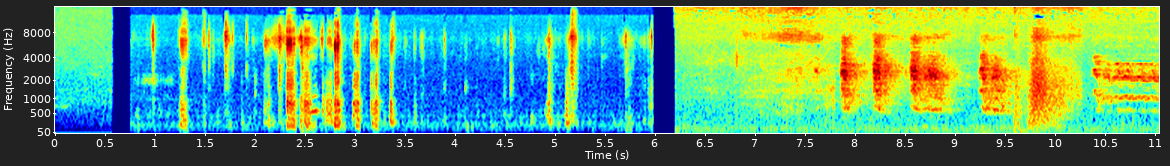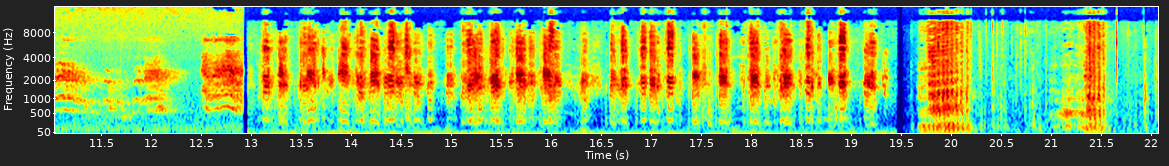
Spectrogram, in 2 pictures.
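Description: Animal calls in several cut-together clips: runs of short, rapid cackling calls, then a horse whinnying after a cut near the end.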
